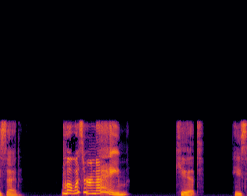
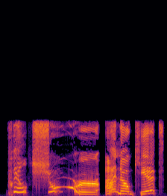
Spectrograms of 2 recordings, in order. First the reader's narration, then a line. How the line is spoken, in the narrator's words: she said, a little loudly, excited to have made a connection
